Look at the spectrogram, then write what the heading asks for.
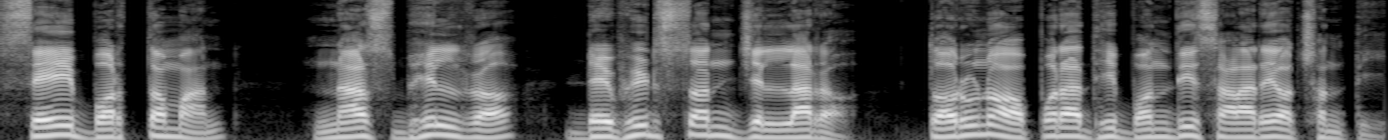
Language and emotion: Odia, neutral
